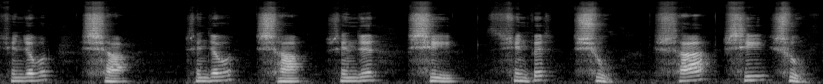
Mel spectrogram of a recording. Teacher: জিহ্বার মাঝখানে উপরে তালুতে লাগবে। শিন, শুধু হরফ উচ্চারণে চারালি পরিমাণ টান হবে।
